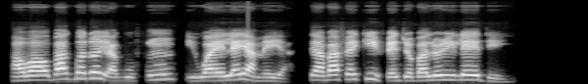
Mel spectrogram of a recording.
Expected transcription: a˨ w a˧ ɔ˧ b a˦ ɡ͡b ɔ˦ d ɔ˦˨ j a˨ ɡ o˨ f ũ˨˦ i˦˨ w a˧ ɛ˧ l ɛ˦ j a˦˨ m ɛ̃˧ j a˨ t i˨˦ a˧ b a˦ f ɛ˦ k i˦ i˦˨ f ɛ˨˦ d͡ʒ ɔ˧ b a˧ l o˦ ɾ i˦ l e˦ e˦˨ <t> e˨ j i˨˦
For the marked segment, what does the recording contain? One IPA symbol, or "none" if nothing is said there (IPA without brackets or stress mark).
d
